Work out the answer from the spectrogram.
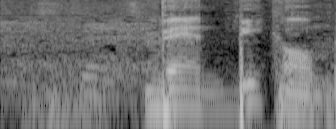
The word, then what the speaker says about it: Van Beekum: That is Van Keekum. Van Beekum is how you pronounce his name.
